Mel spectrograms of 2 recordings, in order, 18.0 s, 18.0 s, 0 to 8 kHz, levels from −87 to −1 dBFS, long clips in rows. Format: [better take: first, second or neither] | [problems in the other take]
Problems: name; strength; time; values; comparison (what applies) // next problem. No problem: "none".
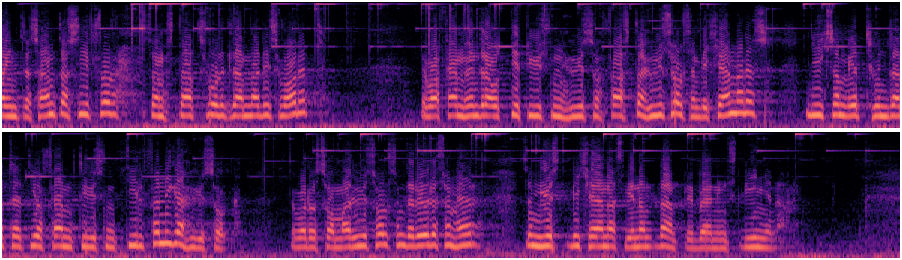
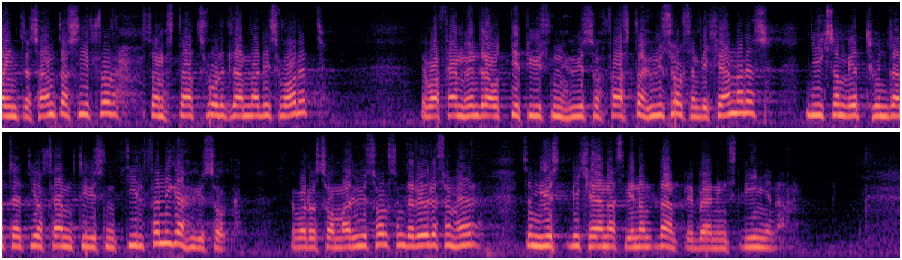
second | background sound (Chime); 8 dB below the speech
